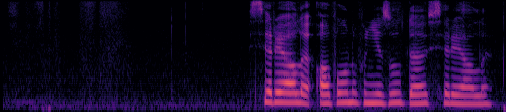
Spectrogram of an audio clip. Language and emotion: Russian, neutral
